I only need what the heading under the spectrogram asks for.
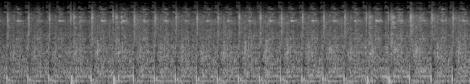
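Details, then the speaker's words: Pre-electronic engine after weakening an over-rich mixture to around 17:1; sharp, regular exhaust pops about two a second with a slightly hunting beat, still a little too weak, so it is being richened. "I've So that's still a little bit too weak, look. So we're ripping it a bit more."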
